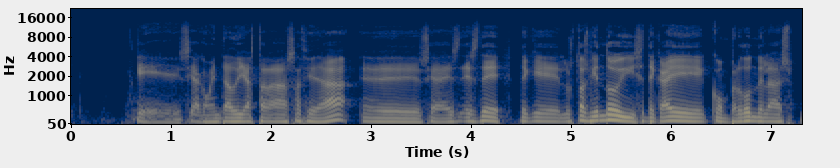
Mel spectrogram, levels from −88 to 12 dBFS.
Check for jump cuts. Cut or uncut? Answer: cut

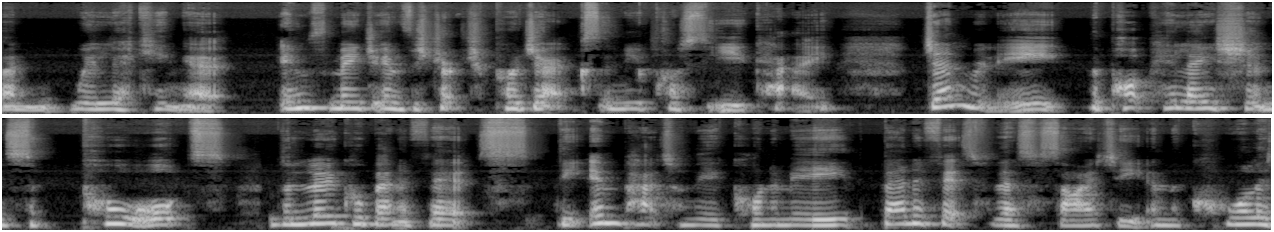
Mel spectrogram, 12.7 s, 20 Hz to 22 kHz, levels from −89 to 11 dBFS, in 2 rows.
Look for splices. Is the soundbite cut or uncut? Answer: cut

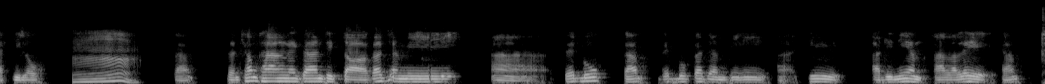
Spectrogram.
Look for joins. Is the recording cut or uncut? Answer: uncut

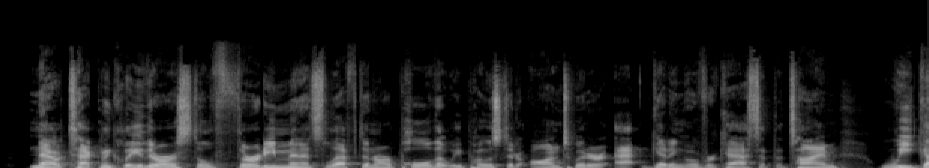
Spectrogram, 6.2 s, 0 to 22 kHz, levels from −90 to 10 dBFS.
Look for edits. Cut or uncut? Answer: uncut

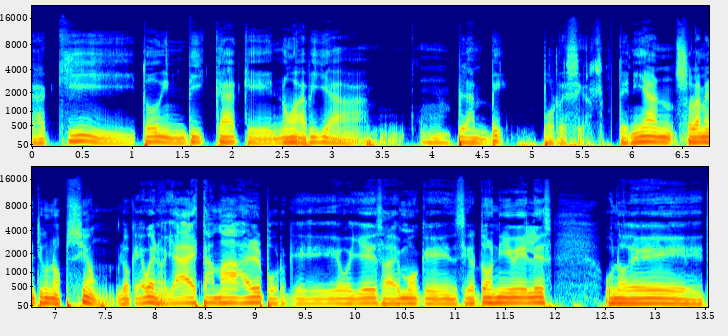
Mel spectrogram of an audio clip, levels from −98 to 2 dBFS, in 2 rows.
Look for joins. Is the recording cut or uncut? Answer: uncut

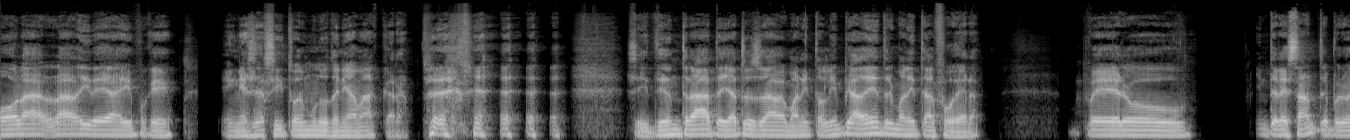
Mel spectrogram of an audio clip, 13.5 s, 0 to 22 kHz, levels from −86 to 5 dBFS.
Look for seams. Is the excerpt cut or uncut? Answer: cut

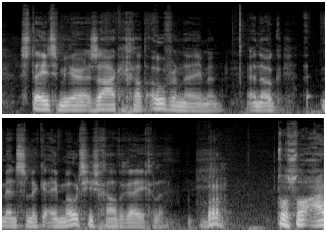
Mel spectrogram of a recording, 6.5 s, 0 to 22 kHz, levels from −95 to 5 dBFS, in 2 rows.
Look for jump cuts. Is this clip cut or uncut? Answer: cut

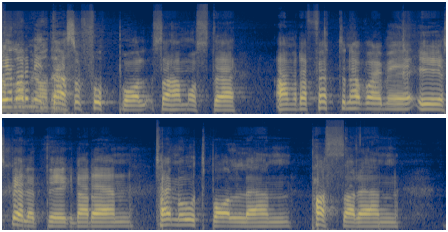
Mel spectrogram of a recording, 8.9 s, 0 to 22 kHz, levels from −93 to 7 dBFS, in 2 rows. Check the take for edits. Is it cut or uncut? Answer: uncut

